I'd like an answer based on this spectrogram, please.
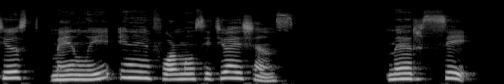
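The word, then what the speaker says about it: мерси: which word that is Mery Mery Mercy is a long word from French but it is pronounced with the typical Bulgarian hard r r it is used mainly in informal situations Mery how do you answer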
